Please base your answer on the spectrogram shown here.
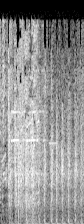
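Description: Rapid automatic gunfire from the video game Valorant: a quick, steady burst of closely spaced shots, fairly faint.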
